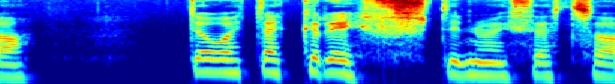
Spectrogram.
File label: "grifft", Welsh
